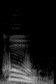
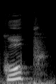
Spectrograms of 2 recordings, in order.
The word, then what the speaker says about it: coup: C-O-U-P is coup. It's not coop or coup, it's coup.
